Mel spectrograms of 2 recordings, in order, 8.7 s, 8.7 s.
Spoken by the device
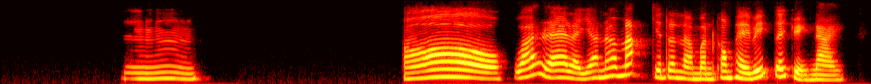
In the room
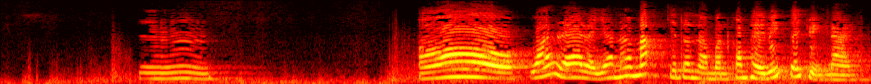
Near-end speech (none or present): none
